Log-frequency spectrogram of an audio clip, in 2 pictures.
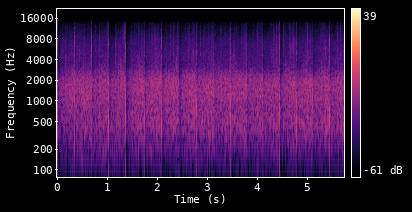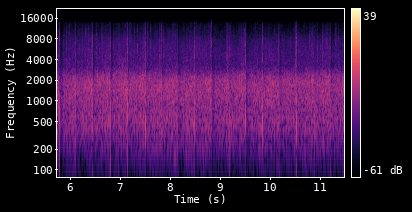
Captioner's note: applause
